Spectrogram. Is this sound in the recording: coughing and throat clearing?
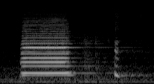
no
